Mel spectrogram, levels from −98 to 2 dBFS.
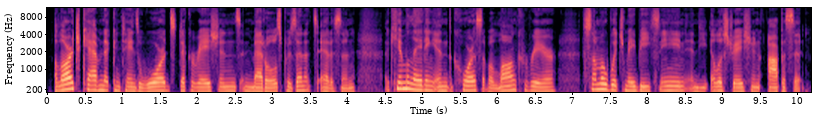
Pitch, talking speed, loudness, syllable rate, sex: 160 Hz, 170 wpm, -20 LUFS, 5.9 syllables/s, female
